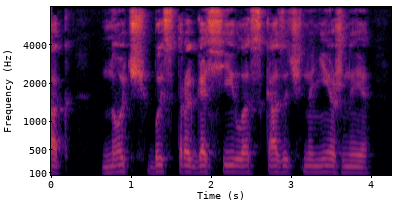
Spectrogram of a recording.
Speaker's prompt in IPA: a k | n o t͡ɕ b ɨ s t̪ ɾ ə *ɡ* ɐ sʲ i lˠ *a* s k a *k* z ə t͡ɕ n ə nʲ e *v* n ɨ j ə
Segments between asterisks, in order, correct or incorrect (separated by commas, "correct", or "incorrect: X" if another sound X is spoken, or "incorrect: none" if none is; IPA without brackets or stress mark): correct, incorrect: ə, incorrect: none, incorrect: ʐ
